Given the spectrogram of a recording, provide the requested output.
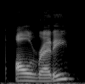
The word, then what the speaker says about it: already: How to pronounce the word already? Already? Like this? Already? Which is different from alrighty. This is a casual form of all right. So the difference is this sound right here.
